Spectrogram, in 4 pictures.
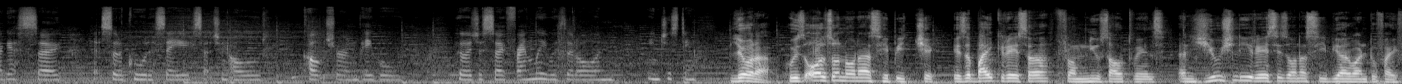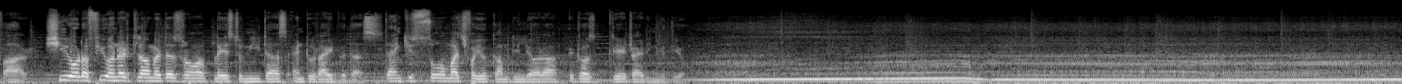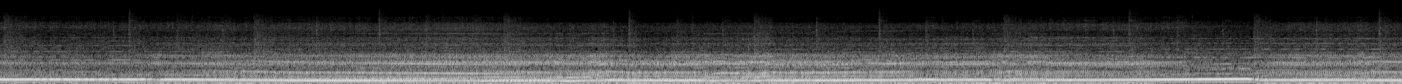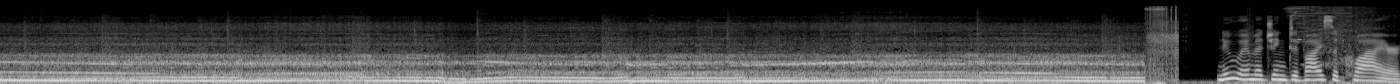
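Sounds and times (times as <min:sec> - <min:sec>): motorcycle engine at high revs: 0:12.6 - 0:53.9.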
